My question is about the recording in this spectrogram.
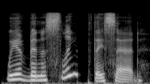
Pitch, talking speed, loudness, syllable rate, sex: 205 Hz, 240 wpm, -17 LUFS, 6.0 syllables/s, female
